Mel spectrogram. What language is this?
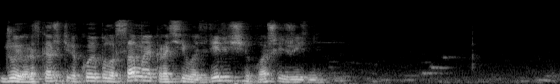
Russian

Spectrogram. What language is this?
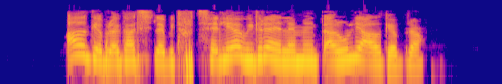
Georgian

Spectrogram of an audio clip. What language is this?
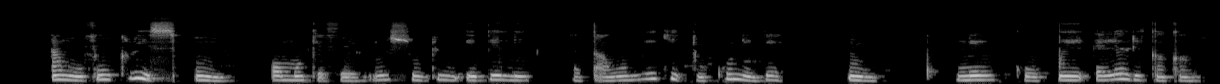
Yoruba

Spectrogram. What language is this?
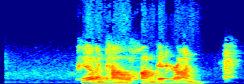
Thai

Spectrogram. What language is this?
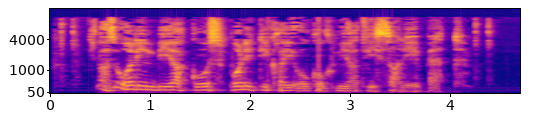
Hungarian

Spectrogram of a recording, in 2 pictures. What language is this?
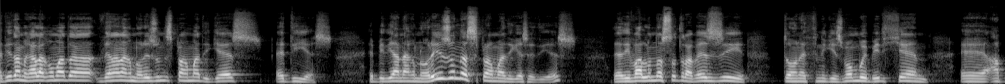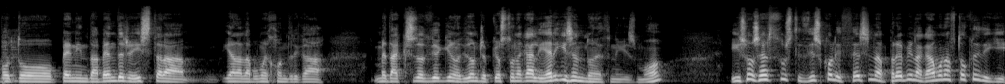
Greek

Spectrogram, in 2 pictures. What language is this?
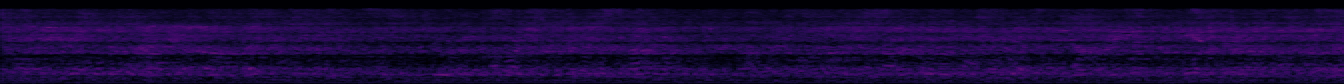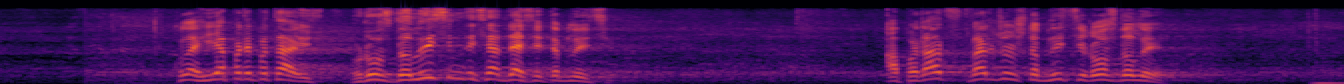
Ukrainian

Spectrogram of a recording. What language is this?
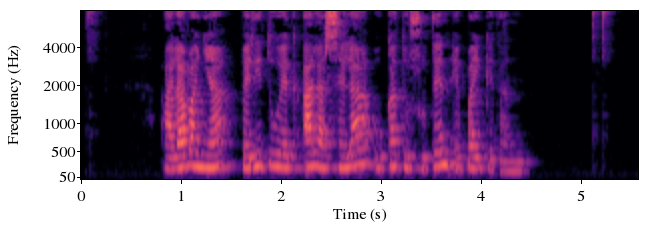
Basque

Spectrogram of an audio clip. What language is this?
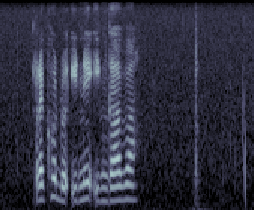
Venda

